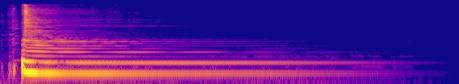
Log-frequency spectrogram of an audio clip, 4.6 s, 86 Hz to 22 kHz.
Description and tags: toy guitar 1
A pack of some funny sounds I got with an old toy guitar that I found in the office :) Hope this is useful for someone.
Gear: toy guitar, Behringer B1, cheap stand, Presonus TubePRE, M-Audio Audiophile delta 2496.
cartoon, guitar, string, toy, toy-guitar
